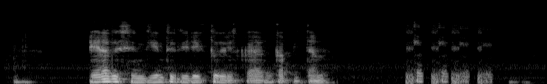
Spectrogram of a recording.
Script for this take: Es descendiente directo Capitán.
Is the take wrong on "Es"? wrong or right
wrong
